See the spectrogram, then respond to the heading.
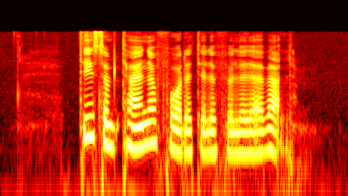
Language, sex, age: Norwegian, female, 56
